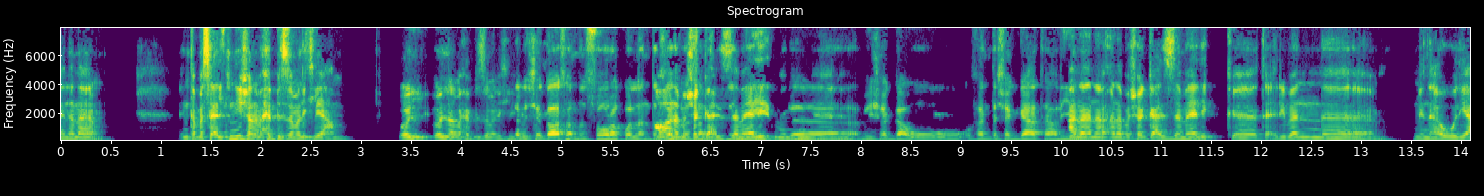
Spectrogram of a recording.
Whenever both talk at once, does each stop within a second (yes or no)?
no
